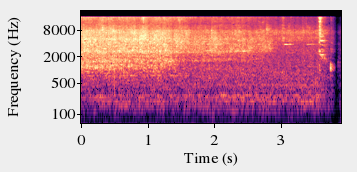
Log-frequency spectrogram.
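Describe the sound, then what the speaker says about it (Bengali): Water poured steadily into a pot of simmering bottle gourd curry, a loud continuous gushing rush that runs unbroken for several seconds before cutting off abruptly. "এখন আমি ঝোলের জন্য কিন্তু জল দিয়ে দেবো পরিমাণ মতো"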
